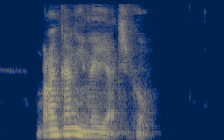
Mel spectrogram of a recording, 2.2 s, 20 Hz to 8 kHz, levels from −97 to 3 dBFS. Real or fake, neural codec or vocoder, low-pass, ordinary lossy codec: fake; codec, 44.1 kHz, 7.8 kbps, DAC; 7.2 kHz; AAC, 32 kbps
